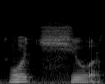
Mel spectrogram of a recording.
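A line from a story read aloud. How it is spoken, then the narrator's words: Stunned strained utterance. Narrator (Russian): Единственное, что смог выдавить из себя ошеломленный Бекас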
